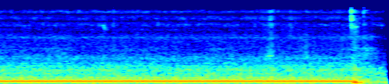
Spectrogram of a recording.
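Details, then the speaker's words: HVAC system with new float switch, switches wired in series: on raising the float the condenser stops, then the steady blower hum cuts off abruptly after about three and a half seconds; blower shutdown on float switch trip. "okay i don't know if y'all heard that or not but the blower did shut down that means the flow switch is working and they are tied in series not parallel which means it only takes one float switch to trip to shut the system down"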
